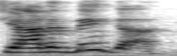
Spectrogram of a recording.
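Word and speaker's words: Jadwiga: I know, and it's Yadaviga. Yes, it is. See, I know it. that it's I very nice. You pronounced it very nice.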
